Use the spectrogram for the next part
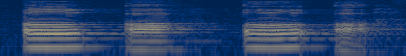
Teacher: जीभ आगे से बिल्कुल सक्रिय नहीं है क्योंकि कंठ भाग कहाँ है? पीछे है · अ आ का जब आप उच्चारण करेंगे तो जिह्वा कंठ भाग से सक्रिय रहेगी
